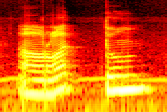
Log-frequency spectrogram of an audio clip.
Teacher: را کو پر پڑھیں گے، را پہ زبر ہے اس لیے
